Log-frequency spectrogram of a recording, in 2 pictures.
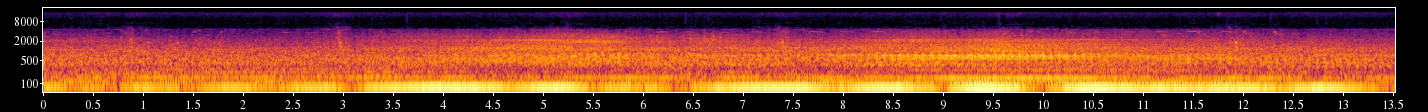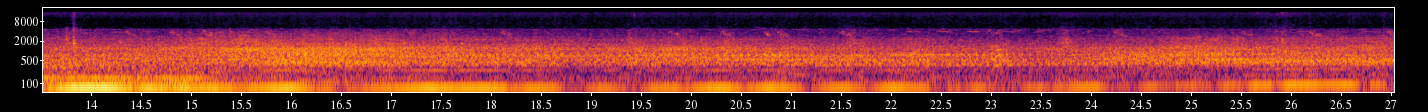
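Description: Rural outdoor ambience: a fluctuating low rumble, strongest in the first half and easing after about fifteen seconds, with faint bird chirps.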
